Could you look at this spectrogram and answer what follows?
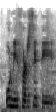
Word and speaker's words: university: University and Unicorn n meskipun diawali dengan e huruf vokal atau vowel tapi dia bunyinya konsonan guys bunyinya bukan University atau Unicorn tapi bunyinya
